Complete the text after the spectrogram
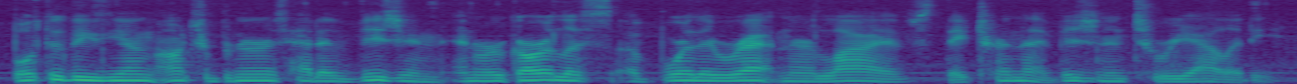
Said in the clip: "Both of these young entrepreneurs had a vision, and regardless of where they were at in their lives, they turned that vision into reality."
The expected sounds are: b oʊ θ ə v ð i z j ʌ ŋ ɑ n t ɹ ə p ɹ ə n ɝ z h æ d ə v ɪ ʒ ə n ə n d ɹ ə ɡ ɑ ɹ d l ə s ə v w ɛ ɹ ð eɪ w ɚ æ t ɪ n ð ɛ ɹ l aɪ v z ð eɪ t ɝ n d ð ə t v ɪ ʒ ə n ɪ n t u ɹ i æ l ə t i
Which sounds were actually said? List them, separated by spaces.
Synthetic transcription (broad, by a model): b oʊ θ ə v ð i z j ʌ ŋ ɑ n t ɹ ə p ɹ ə n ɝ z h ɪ d ə v ɪ ʒ ə n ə n ɹ ə ɡ ɑ ɹ d l ə s ə v w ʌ ɹ ð eɪ w ɚ æ t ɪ n ð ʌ ɹ l aɪ v z ð eɪ t ɝ n ð ə t v ɪ ʒ ə n ɪ n t u ɹ i æ l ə t i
